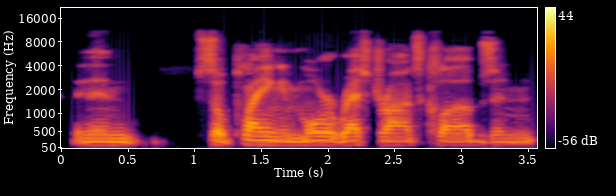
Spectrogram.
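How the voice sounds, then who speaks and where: A man's fairly low-pitched voice with an American accent, flat and monotone, at a moderate pace, dry and close with no echo, against a quiet background. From US Midwest (southern Missouri, Ozarks). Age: 60s. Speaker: musician and music producer. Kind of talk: casual interview.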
